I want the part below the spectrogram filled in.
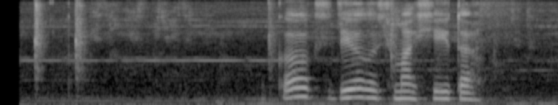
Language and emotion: Russian, sad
